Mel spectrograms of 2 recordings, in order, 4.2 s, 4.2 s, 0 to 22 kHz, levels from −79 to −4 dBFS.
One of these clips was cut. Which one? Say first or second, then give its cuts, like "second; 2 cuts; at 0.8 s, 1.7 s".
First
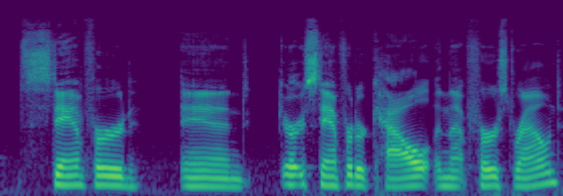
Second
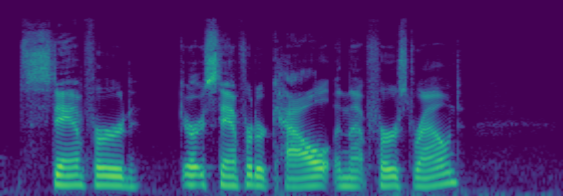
second; 1 cut; at 1.3 s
